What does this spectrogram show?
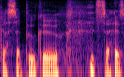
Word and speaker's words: seppuku: I call them like a seppuku. Is that how you pronounce that? What? Seppuku.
